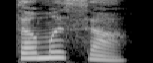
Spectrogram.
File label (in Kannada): "ತಮಸಾ", Kannada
